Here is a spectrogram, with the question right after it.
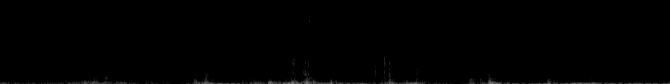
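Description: Fingertips rub a green cardstock card, then open it to reveal a paper pop-up harp and fold the paper back. Soft, dry rustles and crinkly scrapes come in irregular bursts over a quiet, low background. A brief bright hiss rises partway through.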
